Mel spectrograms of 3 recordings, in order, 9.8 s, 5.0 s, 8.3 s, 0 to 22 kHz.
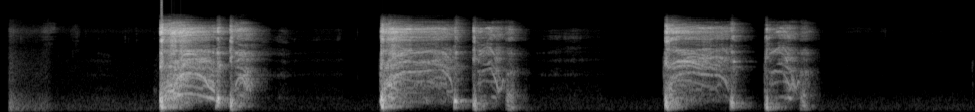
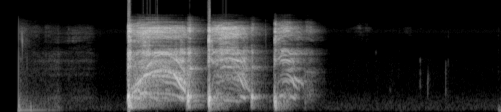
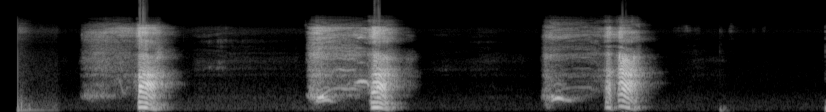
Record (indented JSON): {
  "three_cough_length": "9.8 s",
  "three_cough_amplitude": 26028,
  "three_cough_signal_mean_std_ratio": 0.36,
  "cough_length": "5.0 s",
  "cough_amplitude": 26028,
  "cough_signal_mean_std_ratio": 0.42,
  "exhalation_length": "8.3 s",
  "exhalation_amplitude": 26028,
  "exhalation_signal_mean_std_ratio": 0.32,
  "survey_phase": "alpha (2021-03-01 to 2021-08-12)",
  "age": "45-64",
  "gender": "Male",
  "wearing_mask": "No",
  "symptom_cough_any": true,
  "symptom_shortness_of_breath": true,
  "symptom_onset": "4 days",
  "smoker_status": "Ex-smoker",
  "respiratory_condition_asthma": false,
  "respiratory_condition_other": false,
  "recruitment_source": "REACT",
  "submission_delay": "2 days",
  "covid_test_result": "Negative",
  "covid_test_method": "RT-qPCR"
}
